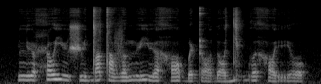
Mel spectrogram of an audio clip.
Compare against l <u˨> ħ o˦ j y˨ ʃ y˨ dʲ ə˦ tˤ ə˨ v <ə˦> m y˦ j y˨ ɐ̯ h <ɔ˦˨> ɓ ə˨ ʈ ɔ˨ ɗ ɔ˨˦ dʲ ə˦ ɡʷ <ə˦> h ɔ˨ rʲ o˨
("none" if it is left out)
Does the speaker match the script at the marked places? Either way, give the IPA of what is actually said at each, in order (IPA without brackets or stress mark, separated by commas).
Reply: y˨, ə˦, ɔ˦˨, ə˦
